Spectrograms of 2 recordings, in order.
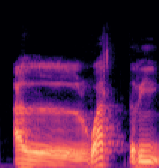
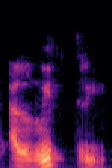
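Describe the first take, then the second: First: The vowel after the w is an a. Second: The vowel after the w is an i. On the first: "di fathil wawi" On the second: "wa kasriha"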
